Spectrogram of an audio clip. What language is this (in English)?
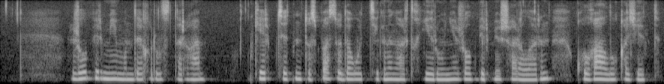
Kazakh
